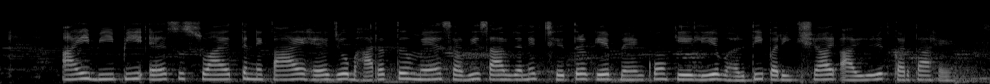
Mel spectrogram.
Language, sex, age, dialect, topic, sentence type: Hindi, female, 36-40, Kanauji Braj Bhasha, banking, statement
